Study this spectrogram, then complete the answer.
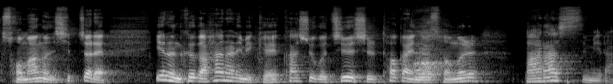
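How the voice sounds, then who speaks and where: Speaking at a fairly high pitch, a man uses lively intonation and vocal fry, with audible room echo around him. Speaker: pastor. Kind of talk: sermon. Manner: fast.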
